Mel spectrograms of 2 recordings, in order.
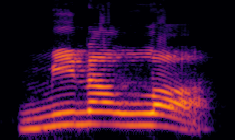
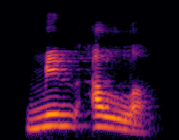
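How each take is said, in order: First: Min runs smoothly into Allah without a break. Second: A glottal break separates min from Allah. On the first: The speaker calls it right. "Antum bilang begini" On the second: The speaker calls it wrong. "Tidak pernah antum bilang apa?"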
